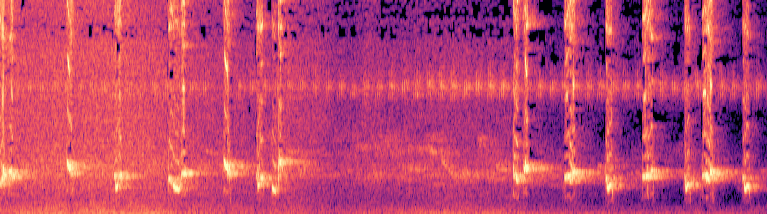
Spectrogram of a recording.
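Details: Yellow-vented bulbul at dawn giving its ropel song: short bright bubbly notes, some sliding down, delivered in spaced bursts with a pause mid-clip, over a faint steady high tone and low background hum.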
